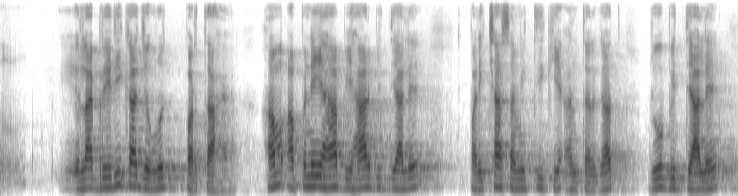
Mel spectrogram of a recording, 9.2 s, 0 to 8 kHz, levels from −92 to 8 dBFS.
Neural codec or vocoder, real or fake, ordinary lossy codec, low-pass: none; real; none; 7.2 kHz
